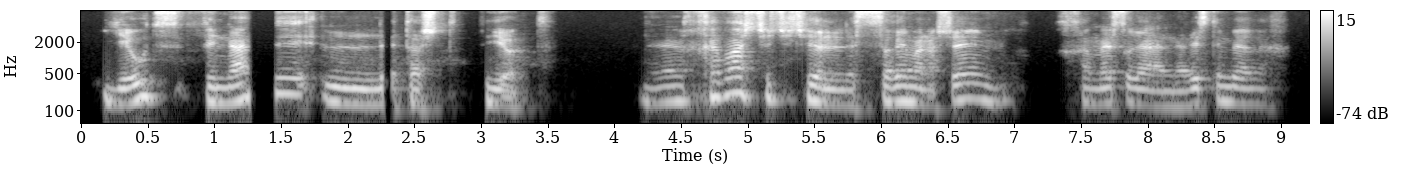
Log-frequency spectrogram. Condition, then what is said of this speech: Stuttering. אה, ואני מוצא את עצמי שבסיטואציות יותר מלחיצות קצת, אני אשתמש בשיטות האלה כי הן כן עוזרות לי להיות יותר בפלואו קצת.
